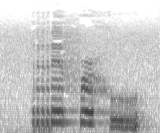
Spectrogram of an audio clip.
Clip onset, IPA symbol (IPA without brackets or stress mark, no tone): r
